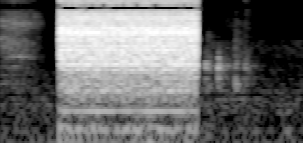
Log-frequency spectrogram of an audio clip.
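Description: Ninja personal blender motor running for about a second, loud and steady, starting and stopping abruptly.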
